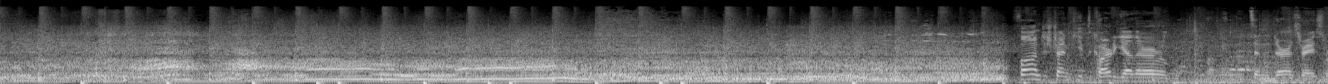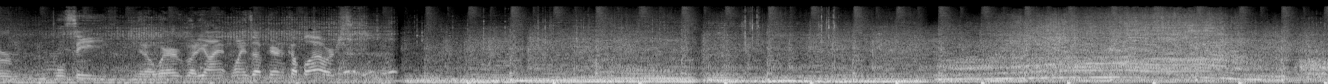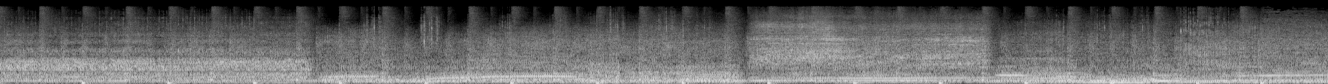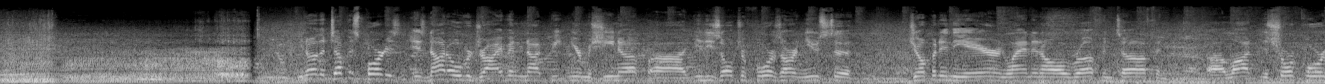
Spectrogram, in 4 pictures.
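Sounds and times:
background music with beat: 0:00.0 - 0:12.2, 0:16.9 - 0:40.4
race car engines revving: 0:00.0 - 0:53.0.

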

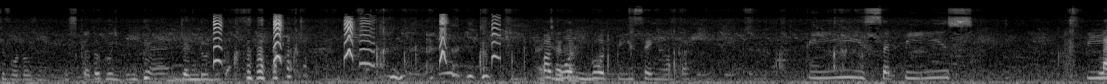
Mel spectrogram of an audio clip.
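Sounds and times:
high-pitched squeaky animal calls: 0:02.0 - 0:05.8.

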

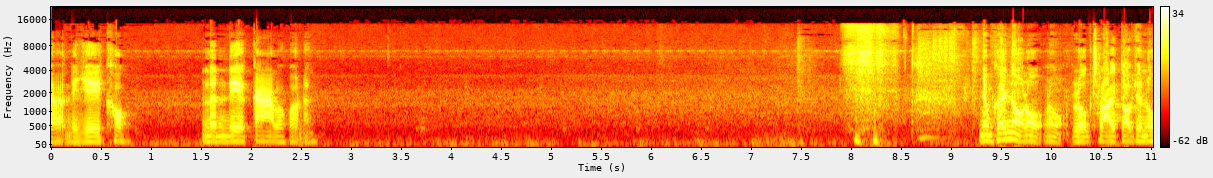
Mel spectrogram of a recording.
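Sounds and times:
man talking: 0:00.0 - 0:00.9, 0:01.5 - 0:02.8, 0:09.2 - 0:11.0
low background rumble: 0:00.0 - 0:11.0.

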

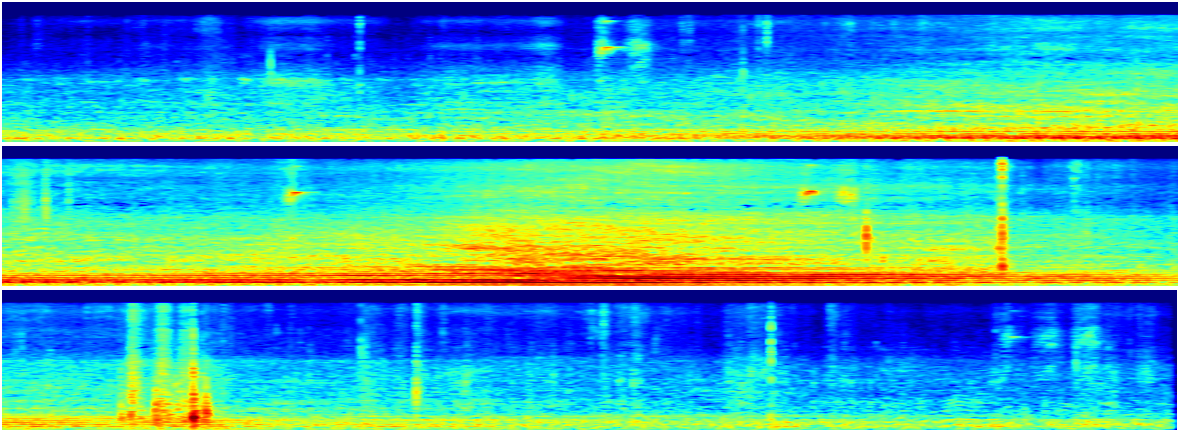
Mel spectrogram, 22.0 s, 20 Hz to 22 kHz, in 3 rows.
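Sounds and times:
vehicle engine passing by: 0:03.1 - 0:16.6.

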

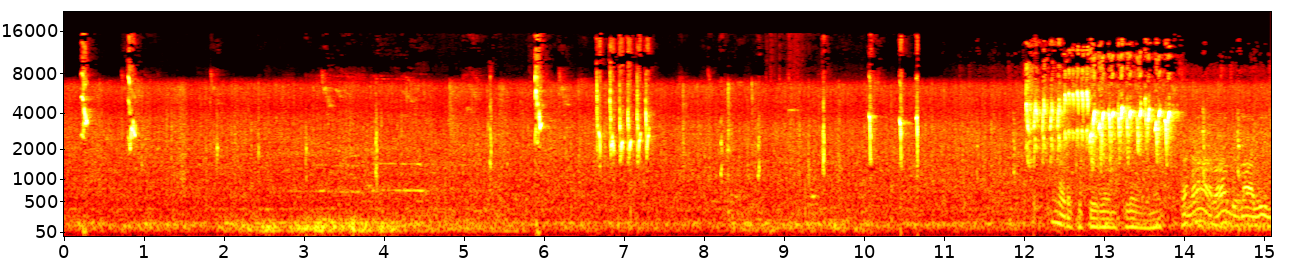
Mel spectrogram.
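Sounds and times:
small bird chirping: 0:00.2 - 0:01.1, 0:01.8 - 0:02.1, 0:02.9 - 0:10.7, 0:11.3 - 0:15.0.

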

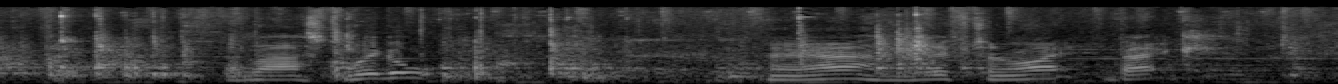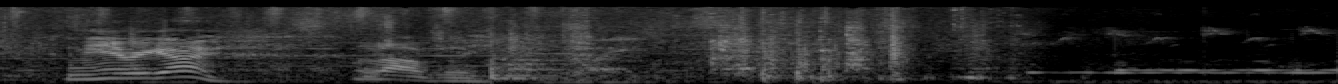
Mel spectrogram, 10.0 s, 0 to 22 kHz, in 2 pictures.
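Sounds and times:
birds chirping: 0:01.6 - 0:07.7, 0:08.4 - 0:10.0.

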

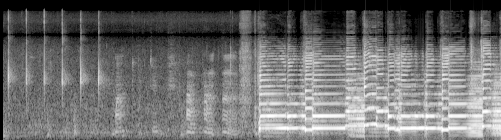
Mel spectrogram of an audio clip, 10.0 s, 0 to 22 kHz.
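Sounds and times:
sharp finger snaps: 0:00.1 - 0:02.2
saxophone: 0:03.8 - 0:10.0
piano: 0:05.2 - 0:10.0.

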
